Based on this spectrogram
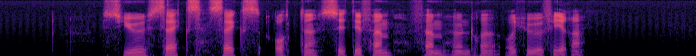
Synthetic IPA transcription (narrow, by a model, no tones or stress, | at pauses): sjʉːsɛkssɛksʔɔt̪əsœt̪ɪfɛmfɛmhʉnd̪ʁəoːçʉːəfiːʁə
